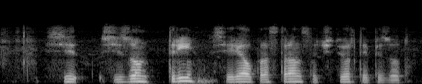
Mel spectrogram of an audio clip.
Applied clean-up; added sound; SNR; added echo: none; none; none; none.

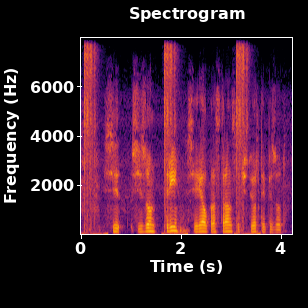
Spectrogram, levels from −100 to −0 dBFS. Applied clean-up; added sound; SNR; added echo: none; Coin (dropping); 8 dB; none.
